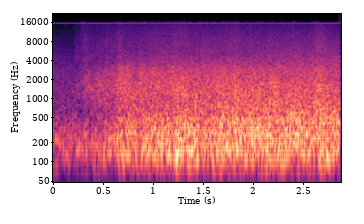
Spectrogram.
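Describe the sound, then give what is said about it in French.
Ocean waves crashing on the shore of a rough, resounding sea: a loud, continuous roar of surf that swells slightly at the start and then holds steady, with no voices. “Le rivage vibrant sous le coup de vagues répondait à la haute mer retentissante.”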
